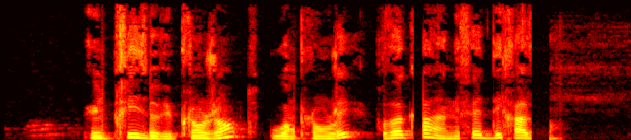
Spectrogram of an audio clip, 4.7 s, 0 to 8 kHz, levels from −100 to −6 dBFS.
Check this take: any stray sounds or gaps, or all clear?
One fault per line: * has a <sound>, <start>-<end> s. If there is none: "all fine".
* has a dropout, 3.1-3.2 s
* has a dropout, 4.0-4.1 s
